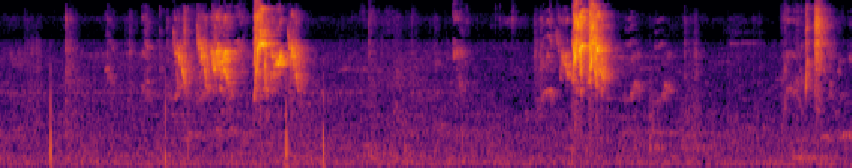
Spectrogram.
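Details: A green pair of Fischer's lovebirds chirping, giving scratchy high chirp clusters at irregular intervals, the loudest burst near the middle, with a few soft clicks in between.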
